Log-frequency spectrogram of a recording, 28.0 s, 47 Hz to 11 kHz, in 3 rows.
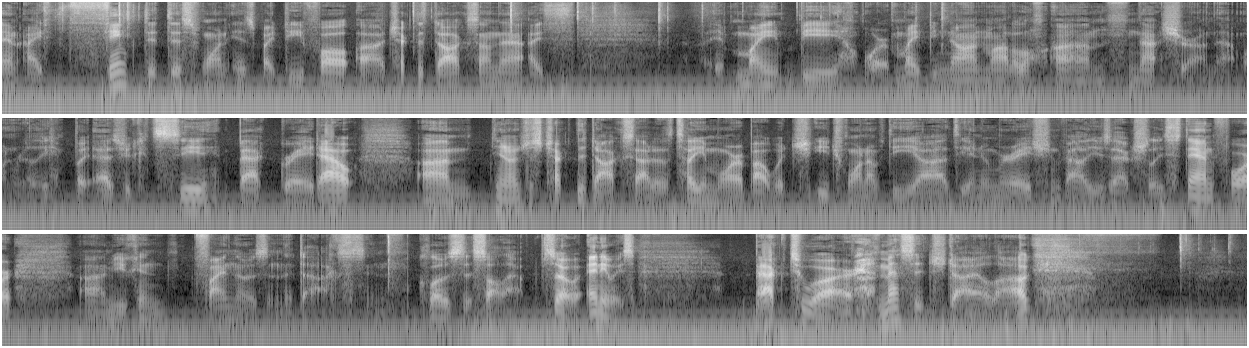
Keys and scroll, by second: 1.1 ctrl+space, 6.2 ctrl+s, 7.0 ctrl+r.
